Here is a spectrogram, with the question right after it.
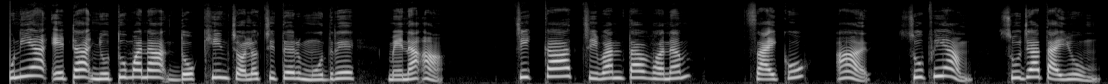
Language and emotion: Santali, neutral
